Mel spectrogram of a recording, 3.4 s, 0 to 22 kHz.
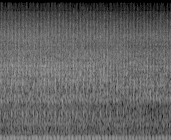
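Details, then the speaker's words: New Holland LS170 skid steer diesel idling after an oil, oil filter, fuel filter and air filter service: a steady low rumble with even firing and no knocks, ticks or misses; it runs healthy, no leaks. "Okay, we're gonna let this machine idle for a minute, and then we'll recheck the dipstick after I let it down on the blocks and get it onto level ground."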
